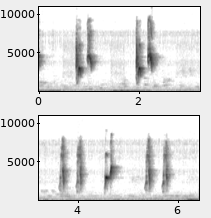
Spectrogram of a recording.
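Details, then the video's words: Long-tailed shrike, locally called pentet, giving harsh, slurred double notes in spaced pairs, roughly one pair every second or so, over a faint low rumble. "Burung pentet unik.."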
